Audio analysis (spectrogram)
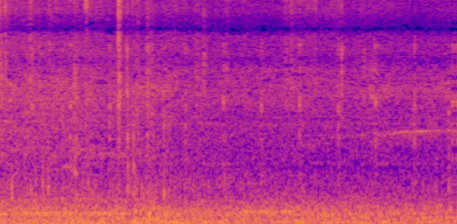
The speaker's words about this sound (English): There's the bus.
